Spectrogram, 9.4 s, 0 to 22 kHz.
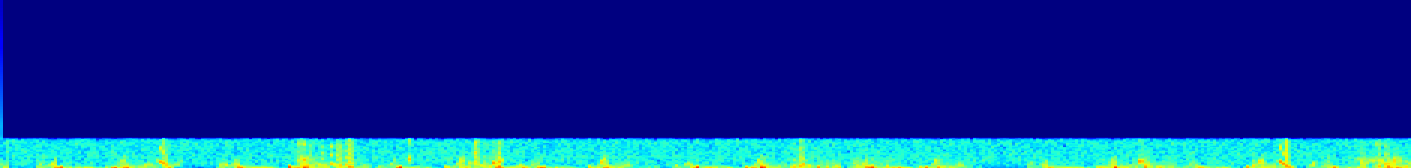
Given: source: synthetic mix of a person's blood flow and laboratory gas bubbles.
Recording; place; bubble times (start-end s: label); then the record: Doppler ultrasound of blood flow; precordium
0.97-1.20 s: bubbles
1.47-1.52 s: bubbles
1.96-2.48 s: bubbles
2.70-2.74 s: bubbles
3.10-3.56 s: bubbles
5.24-5.60 s: bubbles
5.67-5.93 s: bubbles
7.53-7.83 s: bubbles
8.32-8.37 s: bubbles
8.50-8.65 s: bubbles
8.97-9.41 s: bubbles
From the record:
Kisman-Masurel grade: 232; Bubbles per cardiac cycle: several, 3 to 8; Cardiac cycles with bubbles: 50 to 99%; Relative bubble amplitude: moderate (0.250 to 0.450); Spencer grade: 3 (all of the cardiac periods contain showers or single bubble signals, but not dominating or overriding the cardiac motion signals); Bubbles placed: only in the low amplitude regions of the cardiac cycle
